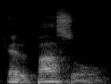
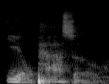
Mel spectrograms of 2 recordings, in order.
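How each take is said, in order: First: It is pronounced with Spanish vowels and sounds. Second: It is pronounced with English vowels and sounds. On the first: This is how the newscaster said it on air. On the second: This is how it is usually said in English. "instead of El Paso"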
